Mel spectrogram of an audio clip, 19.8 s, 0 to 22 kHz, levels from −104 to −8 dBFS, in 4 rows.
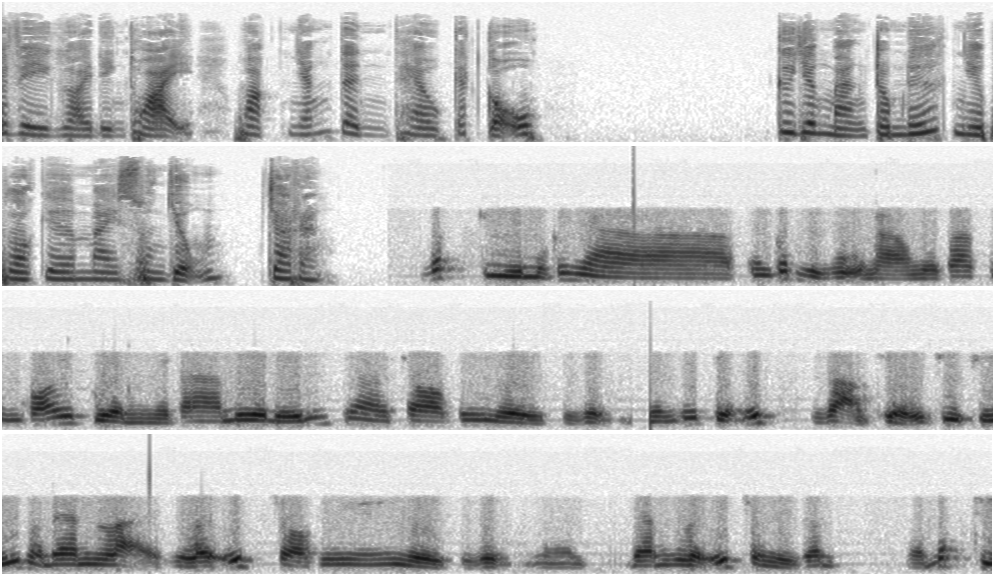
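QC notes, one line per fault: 8.10 s and 15.59 s, electrical switching spike: two isolated sharp snaps, each only a few milliseconds long and peaking at about -20 dBFS, sit on top of the sound rather than interrupting it, likely arcs from a nearby switch or motor coupling into the line, unlike dropouts or codec glitches.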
